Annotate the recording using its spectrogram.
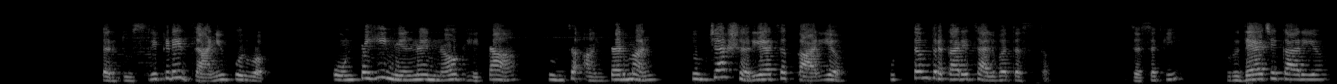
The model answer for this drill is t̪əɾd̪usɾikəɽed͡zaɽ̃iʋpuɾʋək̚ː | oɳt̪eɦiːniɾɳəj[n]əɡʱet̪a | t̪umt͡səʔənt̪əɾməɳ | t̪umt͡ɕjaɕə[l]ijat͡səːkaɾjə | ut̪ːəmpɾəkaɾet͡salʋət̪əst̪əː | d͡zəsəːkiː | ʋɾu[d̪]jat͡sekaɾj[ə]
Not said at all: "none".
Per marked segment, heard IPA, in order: n, ɾ, d̪, ə

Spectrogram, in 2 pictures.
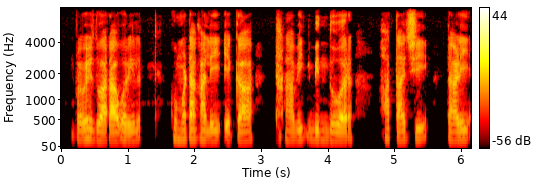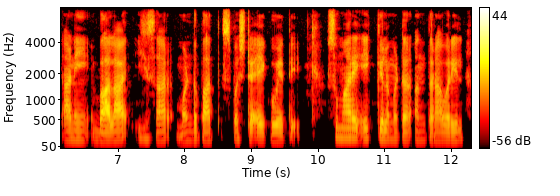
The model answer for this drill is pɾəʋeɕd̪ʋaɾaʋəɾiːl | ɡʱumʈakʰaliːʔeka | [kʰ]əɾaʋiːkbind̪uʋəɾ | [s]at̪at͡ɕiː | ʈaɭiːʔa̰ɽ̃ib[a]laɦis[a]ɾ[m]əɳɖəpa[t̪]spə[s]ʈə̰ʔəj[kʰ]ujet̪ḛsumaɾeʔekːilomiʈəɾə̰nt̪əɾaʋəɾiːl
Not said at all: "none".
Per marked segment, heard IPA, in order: ʈʰ, h, a, a, m, t̪, ʂ, k

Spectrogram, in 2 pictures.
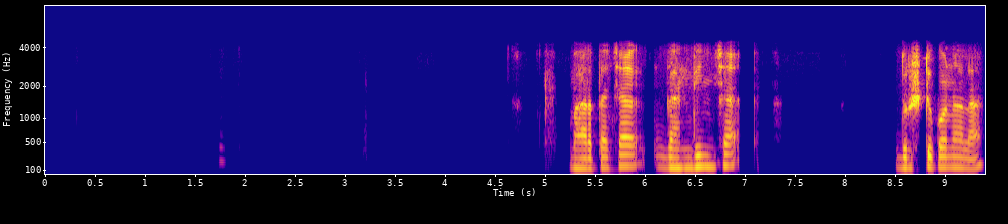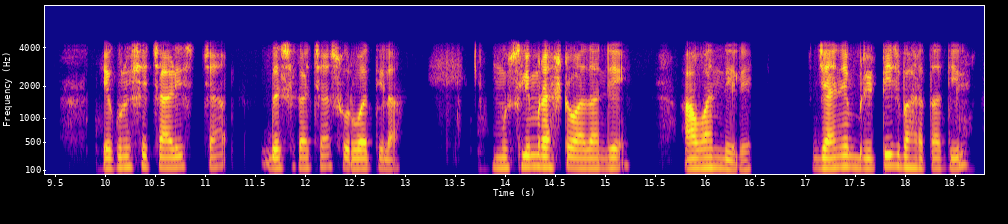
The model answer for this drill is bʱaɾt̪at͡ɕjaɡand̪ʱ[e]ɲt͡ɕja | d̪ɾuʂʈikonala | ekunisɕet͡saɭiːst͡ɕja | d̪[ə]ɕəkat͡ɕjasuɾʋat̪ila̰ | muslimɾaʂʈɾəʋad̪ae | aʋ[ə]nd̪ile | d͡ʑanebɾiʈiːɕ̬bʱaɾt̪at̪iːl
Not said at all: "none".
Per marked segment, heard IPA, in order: i, ə, a

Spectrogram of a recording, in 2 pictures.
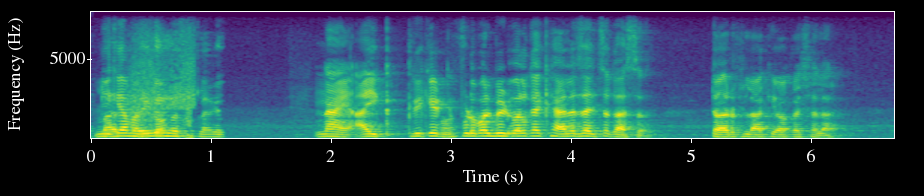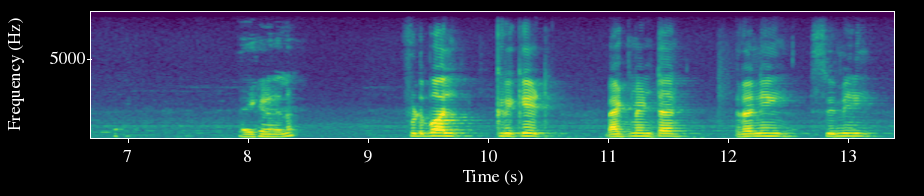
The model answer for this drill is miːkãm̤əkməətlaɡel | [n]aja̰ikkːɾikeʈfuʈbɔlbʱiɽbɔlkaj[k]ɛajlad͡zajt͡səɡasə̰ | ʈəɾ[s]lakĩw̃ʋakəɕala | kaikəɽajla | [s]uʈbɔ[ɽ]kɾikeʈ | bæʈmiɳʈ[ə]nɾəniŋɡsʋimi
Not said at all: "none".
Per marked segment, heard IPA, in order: n, kʰ, f, f, l, ə

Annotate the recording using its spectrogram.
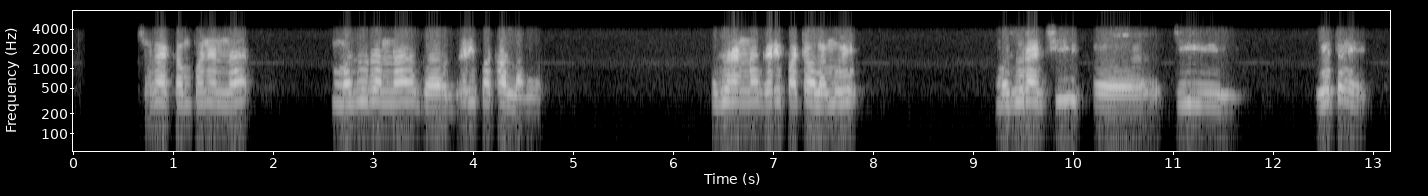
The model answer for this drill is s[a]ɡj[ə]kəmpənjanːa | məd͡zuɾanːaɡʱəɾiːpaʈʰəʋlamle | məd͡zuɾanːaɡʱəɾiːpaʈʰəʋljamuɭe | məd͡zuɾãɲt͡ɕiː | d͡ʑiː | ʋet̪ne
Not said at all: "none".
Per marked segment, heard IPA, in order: ə, a

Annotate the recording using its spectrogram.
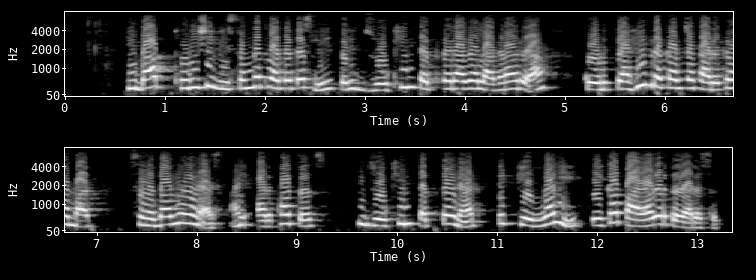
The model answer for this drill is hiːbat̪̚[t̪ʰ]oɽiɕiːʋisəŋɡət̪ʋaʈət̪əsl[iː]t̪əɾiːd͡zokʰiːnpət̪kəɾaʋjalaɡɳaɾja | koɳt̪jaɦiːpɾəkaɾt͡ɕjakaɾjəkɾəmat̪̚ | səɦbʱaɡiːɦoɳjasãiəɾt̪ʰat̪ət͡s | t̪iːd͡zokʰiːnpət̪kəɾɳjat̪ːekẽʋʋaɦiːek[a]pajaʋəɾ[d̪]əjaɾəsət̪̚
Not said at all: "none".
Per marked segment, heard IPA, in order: t̪ʰ, iː, a, t̪

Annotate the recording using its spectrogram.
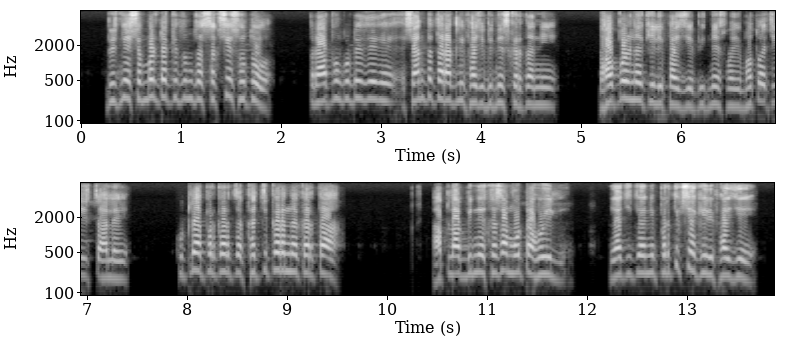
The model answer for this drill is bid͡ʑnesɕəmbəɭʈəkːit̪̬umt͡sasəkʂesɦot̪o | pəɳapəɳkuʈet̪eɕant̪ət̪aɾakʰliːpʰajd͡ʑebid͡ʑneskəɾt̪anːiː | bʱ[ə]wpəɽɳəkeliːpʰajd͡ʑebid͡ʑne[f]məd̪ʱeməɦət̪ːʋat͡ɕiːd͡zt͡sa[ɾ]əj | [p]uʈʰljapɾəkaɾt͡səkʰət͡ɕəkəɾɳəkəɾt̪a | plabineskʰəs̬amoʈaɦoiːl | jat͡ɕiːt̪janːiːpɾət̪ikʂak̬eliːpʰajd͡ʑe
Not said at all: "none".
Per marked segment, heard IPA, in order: a, s, l, k

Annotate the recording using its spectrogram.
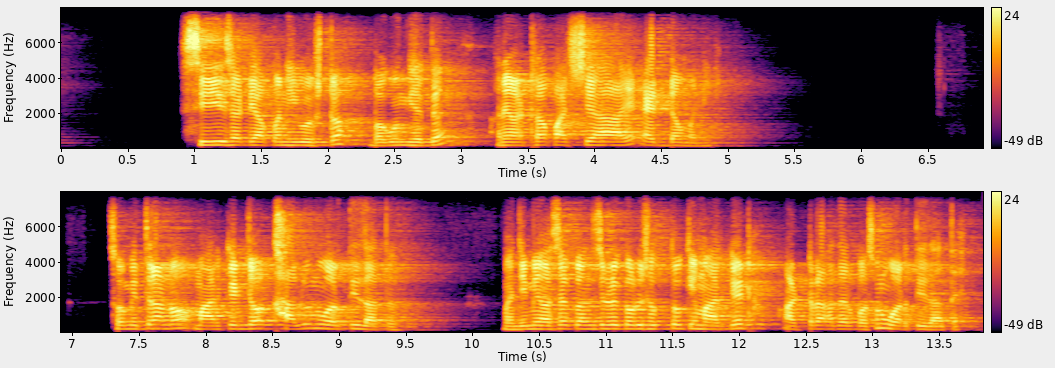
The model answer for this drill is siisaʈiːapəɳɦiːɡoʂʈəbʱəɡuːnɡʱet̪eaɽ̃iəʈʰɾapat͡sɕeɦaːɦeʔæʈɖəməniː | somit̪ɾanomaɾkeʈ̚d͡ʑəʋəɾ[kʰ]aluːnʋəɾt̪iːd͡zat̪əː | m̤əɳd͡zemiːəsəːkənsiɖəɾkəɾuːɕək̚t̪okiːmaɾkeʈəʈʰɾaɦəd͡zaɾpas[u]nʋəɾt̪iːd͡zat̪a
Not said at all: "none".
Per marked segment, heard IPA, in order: kʰ, uː

